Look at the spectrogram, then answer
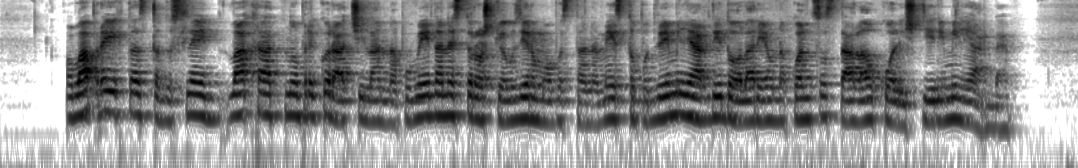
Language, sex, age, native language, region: Slovenian, male, 12-17, Slovenian, Carinthia region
